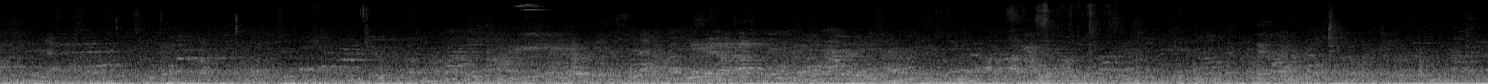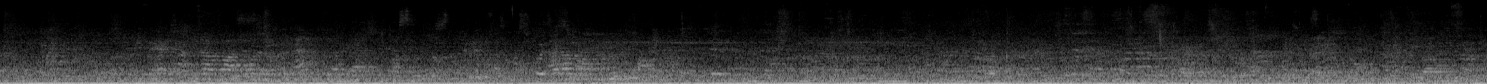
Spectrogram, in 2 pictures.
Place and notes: Quartier Nord, Bruxelles, Belgique - Bruxelles Nord
Long ambience of the platforms in the big train station of Brussels North.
